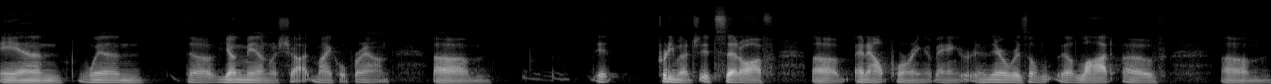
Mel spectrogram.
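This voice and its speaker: A man with a US Midwestern accent speaks at a very slow pace in a fairly low pitch, leaving long, frequent pauses. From St. Louis area, Missouri. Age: 60s. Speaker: technical editor and writer. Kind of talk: interview. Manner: halting, many fillers.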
